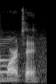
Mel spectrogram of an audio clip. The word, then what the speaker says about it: Marte: is that how you say it is a Marte that's correct yeah I got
